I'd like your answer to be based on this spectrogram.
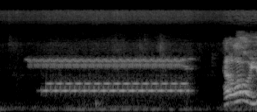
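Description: Steady electronic telephone ring from a customer's incoming call in a sewing and vacuum shop, one sustained tonal burst lasting about two seconds, close and clear, followed by a person starting to speak.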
